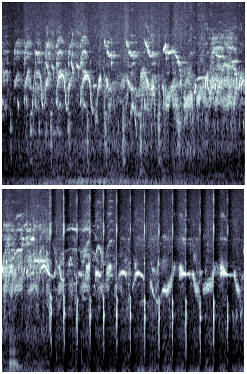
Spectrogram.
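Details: Caged Chinese hwamei, bird number three of eight tame birds, singing strongly: fluid looping whistled phrases, then a stretch of sharp, evenly repeated clicks mixed with song notes toward the end.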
